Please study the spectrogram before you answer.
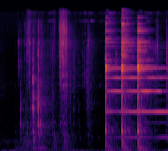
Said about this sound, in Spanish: la famosa campana porque nos vamos.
